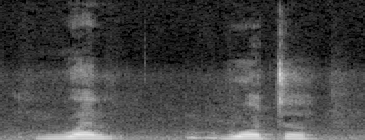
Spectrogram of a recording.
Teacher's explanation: व sound produce करते समय लिप्स की पोजीशन वैसी होनी चाहिए जैसे हम यू बोलते समय लिप्स को राउंड करते हैं। व sound represent the voiced लेबियोवेलर approximate sound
